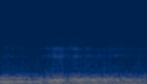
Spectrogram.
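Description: A man's low humming: one deep, wavering tune that glides down briefly about halfway through and fades near the end.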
